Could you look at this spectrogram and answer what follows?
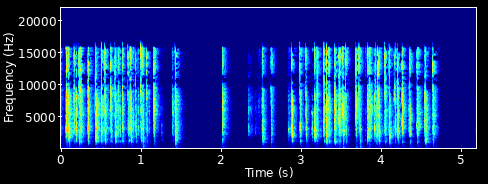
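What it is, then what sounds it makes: Plastic mechanical keyboard being typed on. Fingertips type rapidly on the plastic keycaps of a backlit mechanical keyboard, producing a dense run of bright, sharp clicks in uneven bursts. The bursts are separated by short pauses, and each clack dies away almost instantly.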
